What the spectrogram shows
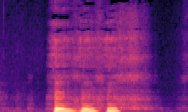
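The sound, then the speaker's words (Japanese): A single voiced yawn, breathy and drawn out for about a second, its pitch sliding downward in three quick swells before trailing off into an airy exhale, with no talking. “で、これあくび出るでしょ、これはね。”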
